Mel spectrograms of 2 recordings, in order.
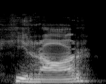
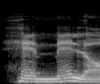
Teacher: with our gi and ge we get more of an h sound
